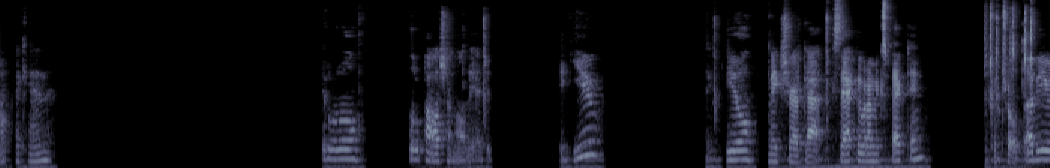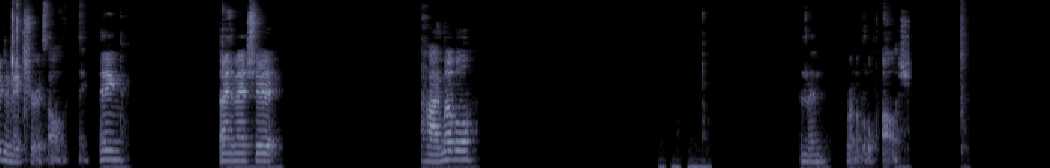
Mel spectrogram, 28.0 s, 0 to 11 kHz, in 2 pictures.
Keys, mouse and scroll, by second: 1.7 click, 3.6 right click, 6.5 right click, 8.3 click, 9.2 alt+right click, 10.2 click, 10.6 alt+right click, 11.0 right click, 11.0 right click, 13.0 ctrl+w, 13.6 shift+f, 14.0 shift+f, 14.3 right click, 15.5 click, 18.3 click, 21.4 click, 24.6 click, 26.0 right click, 26.5 shift+right click, 26.8 alt+right click, 27.8 alt+click.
